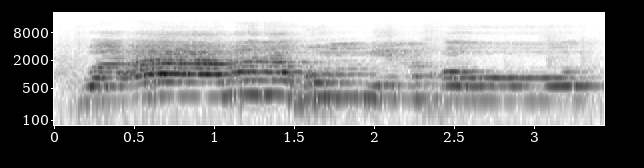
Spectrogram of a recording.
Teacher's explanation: huruf mim mati atau mim sukun bertemu dengan huruf mim, maka dibacanya gunah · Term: idgham mutamasilain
